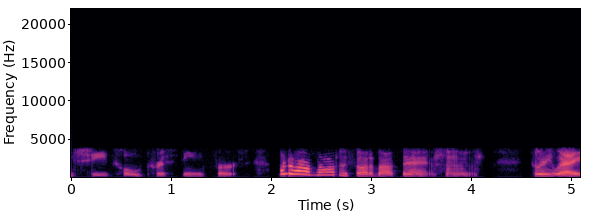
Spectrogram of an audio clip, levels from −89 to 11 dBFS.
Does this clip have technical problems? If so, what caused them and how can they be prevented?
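Yes. AMR narrowband mobile codec damage runs throughout: the speech is confined to roughly 300 Hz to 3.6 kHz with nothing above 3.7 kHz, and its buzzy, synthetic texture points to a low AMR-NB mode near 8 kbps that rebuilds the voice from a coarse vocal-tract model and sparse pulses. Recording directly or over a wideband link such as AMR-WB or EVS, rather than a narrowband phone call, prevents it.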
